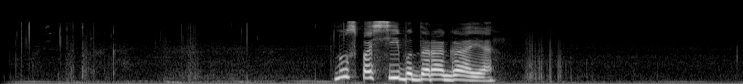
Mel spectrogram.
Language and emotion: Russian, positive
